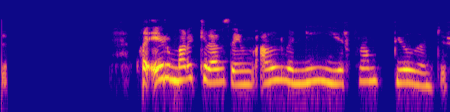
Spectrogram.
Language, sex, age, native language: Icelandic, female, 11, Icelandic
